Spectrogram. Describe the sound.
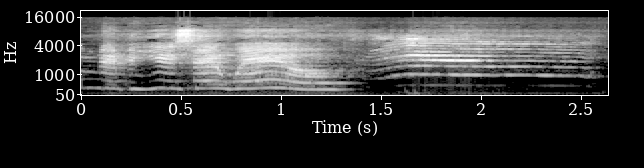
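A cat trained to 'talk' lets out two drawn-out meows, the first wavering and warbling, the second a steadier, sustained cry, sounding almost like speech.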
